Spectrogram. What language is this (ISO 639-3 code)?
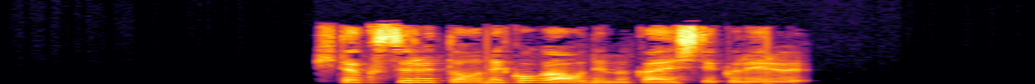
jpn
